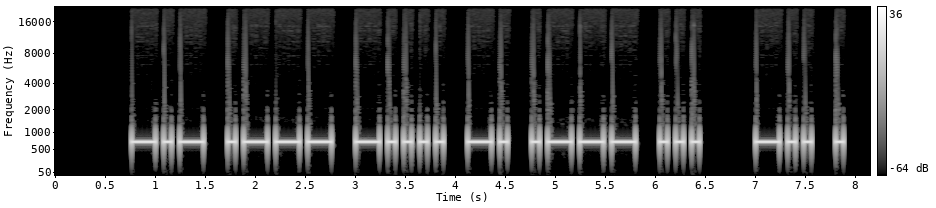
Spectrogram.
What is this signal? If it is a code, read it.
Morse code, heard as a keyed tone, about 15 wpm, 700 Hz. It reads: KJ6NJS DE
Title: USA Callsign DE Callsign 15wpm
